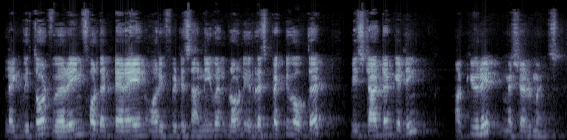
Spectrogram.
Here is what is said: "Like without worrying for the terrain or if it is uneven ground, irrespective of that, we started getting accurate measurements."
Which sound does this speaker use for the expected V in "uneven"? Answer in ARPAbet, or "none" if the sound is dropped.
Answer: V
